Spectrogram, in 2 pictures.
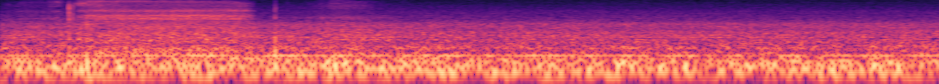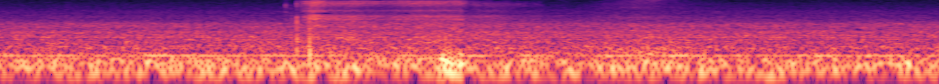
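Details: Sleeping black wiener dog–black lab mix snoring gently; two soft, hissing breath noises several seconds apart over room hum; harmless snoring.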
